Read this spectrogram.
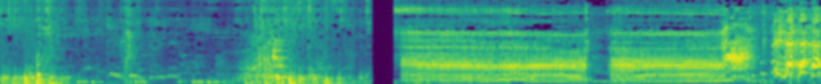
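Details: Angry dog giving a long, steady, droning growl that holds for several seconds after a scrappy opening of mixed noise, with one short break midway.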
